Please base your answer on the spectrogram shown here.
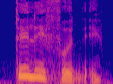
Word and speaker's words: téléphoner: Remember, P and H together will give you this F sound. Téléphoner. Téléphoner.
